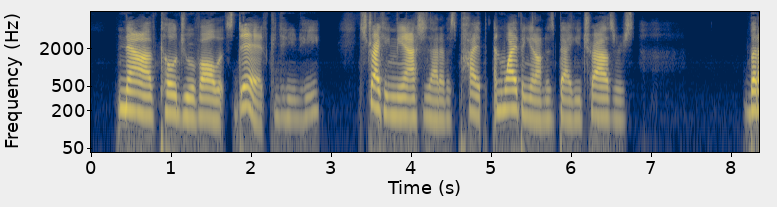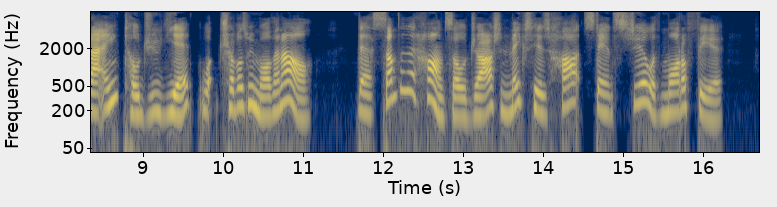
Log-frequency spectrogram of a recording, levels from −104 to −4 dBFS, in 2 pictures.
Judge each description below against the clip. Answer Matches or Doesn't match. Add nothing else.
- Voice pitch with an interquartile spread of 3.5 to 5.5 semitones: Matches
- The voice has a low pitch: Doesn't match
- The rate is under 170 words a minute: Doesn't match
